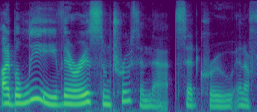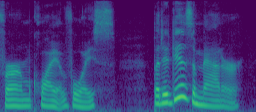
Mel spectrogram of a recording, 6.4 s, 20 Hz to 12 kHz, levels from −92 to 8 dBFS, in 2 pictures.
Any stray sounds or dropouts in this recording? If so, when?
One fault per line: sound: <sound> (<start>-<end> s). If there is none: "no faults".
no faults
